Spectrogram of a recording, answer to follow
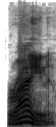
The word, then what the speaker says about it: Krine: And let's get into Krine, which I said Krine earlier. I forgot that the K is silent until I just read my notes.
